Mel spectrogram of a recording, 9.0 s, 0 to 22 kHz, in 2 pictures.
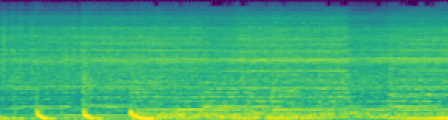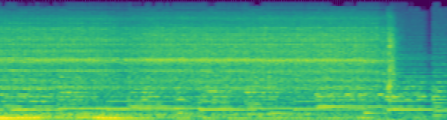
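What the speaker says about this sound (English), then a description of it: "I'm going to grab my drill with that little sanding disc on it" A power drill whirs steadily with an 800-grit sanding disc grinding against an aluminum intake manifold, a continuous loud abrasive rubbing that briefly shifts pitch near the start.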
